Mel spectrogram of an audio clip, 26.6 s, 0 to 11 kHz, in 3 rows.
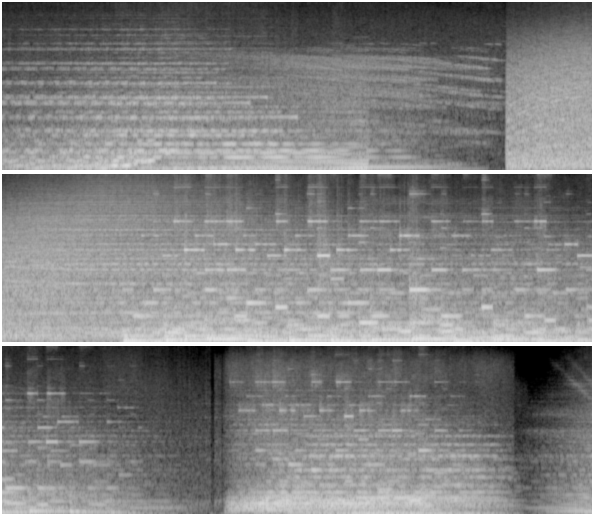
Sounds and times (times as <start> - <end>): Music: 0.0 - 7.6, 9.9 - 26.5.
